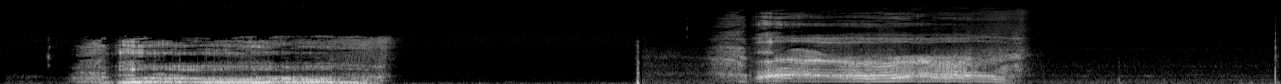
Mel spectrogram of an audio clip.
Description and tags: Orc Growl with Raw recording
An Orc like growl for fantasy creatures. This file includes my raw vocal recording to work with as well. Enjoy ;)
Roar, Creature, Horror, Monster, Orc, Zombie, Snarl, Growl, Fantasy, Animal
